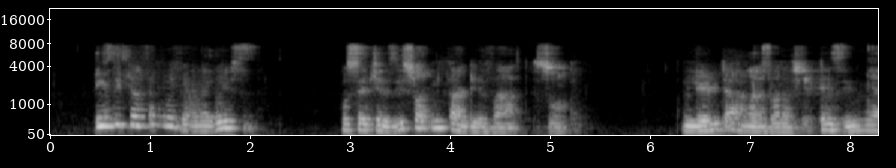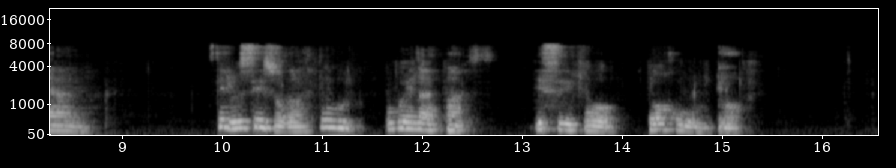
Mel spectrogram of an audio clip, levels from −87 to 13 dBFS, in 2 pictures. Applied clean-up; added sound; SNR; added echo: neural mask model DeepFilterNet 3.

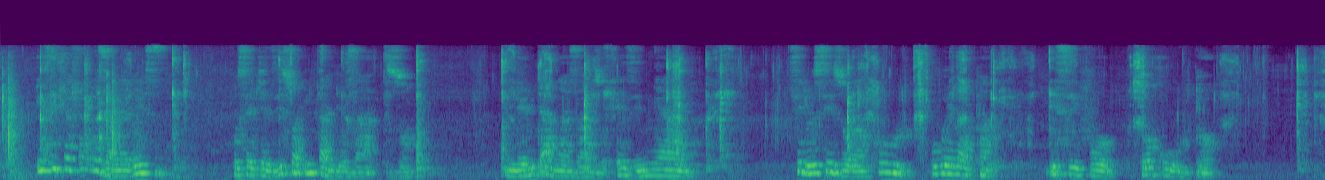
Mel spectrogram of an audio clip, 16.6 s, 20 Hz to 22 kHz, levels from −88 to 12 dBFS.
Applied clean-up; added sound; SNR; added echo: none; Frying (food); 5 dB; reverberation time 0.3 s.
